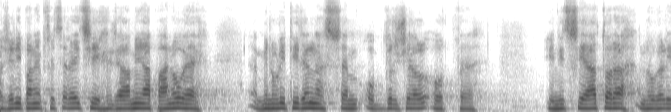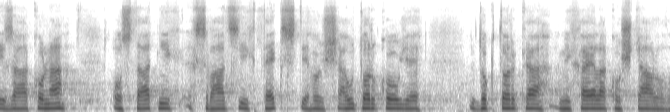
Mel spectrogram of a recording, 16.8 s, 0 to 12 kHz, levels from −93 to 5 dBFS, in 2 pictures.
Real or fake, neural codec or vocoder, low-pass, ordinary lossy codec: real; none; 10.8 kHz; Opus, 16 kbps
